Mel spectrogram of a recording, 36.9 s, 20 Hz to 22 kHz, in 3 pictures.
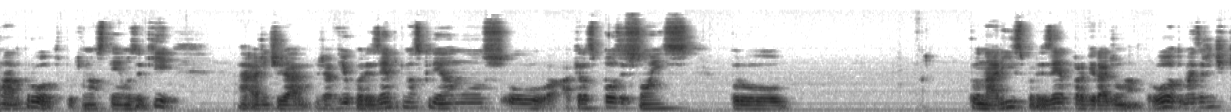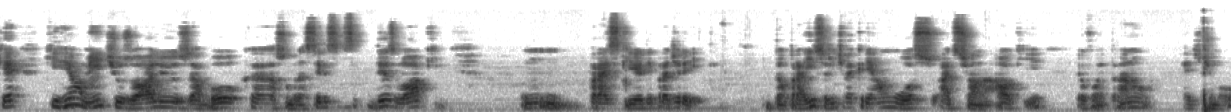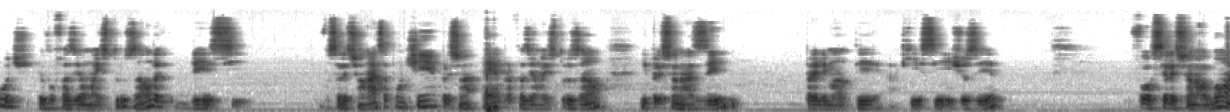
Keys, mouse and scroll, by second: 1.0 shift+middle click, 2.1 click, 18.6 shift+middle click, 21.9 click, 24.3 Tab, 25.0 click, 27.7 click, 29.4 e, 31.8 z, 34.6 click, 35.2 click.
